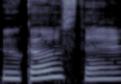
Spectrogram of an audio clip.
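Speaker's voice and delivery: high, eerie, spooky ghost voice. In a tabletop game, calling out at limping footsteps approaching: sounding like a ghost. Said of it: "Is that intimidating to sound like a ghost?".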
